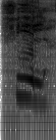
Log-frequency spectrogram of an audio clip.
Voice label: "fil", French

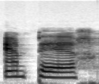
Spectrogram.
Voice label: "imper", French

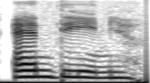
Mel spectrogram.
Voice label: "indigne", French

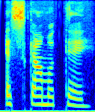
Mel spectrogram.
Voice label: "escamoter", French

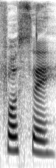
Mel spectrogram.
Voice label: "fosse", French

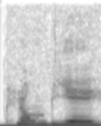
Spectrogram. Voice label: "plombier", French

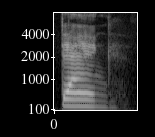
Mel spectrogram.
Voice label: "dingue", French

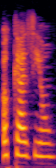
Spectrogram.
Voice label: "occasion", French

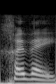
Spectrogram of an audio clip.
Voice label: "reveil", French

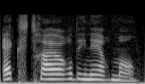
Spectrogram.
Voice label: "extraordinairement", French

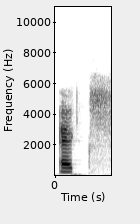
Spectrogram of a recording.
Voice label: "aix", French

